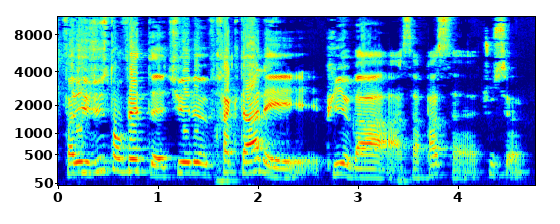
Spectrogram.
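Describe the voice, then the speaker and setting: Slow-talking joking gamer guy. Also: on the high side, lively intonation. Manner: joking and rambling, talks to viewers, stammers repeated words. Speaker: gamer narrating his own play. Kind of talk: casual let's-play commentary.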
